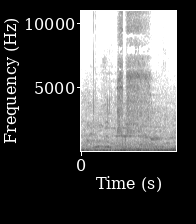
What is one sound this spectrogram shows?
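A kitten meows.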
